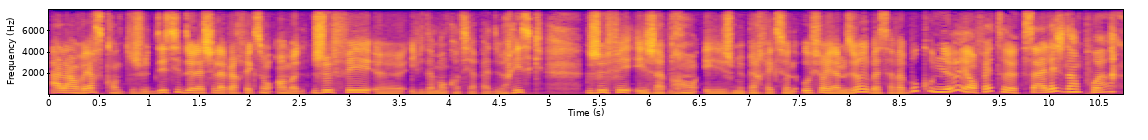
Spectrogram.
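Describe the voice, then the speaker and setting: A woman with a normal speaking voice talks at a fairly quick pace and fairly low pitch with lively intonation, in a dry, close sound with no echo. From northern France, near Lille. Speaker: midwife. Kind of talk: interview.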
